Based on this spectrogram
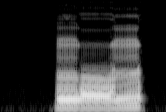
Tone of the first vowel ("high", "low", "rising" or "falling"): rising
